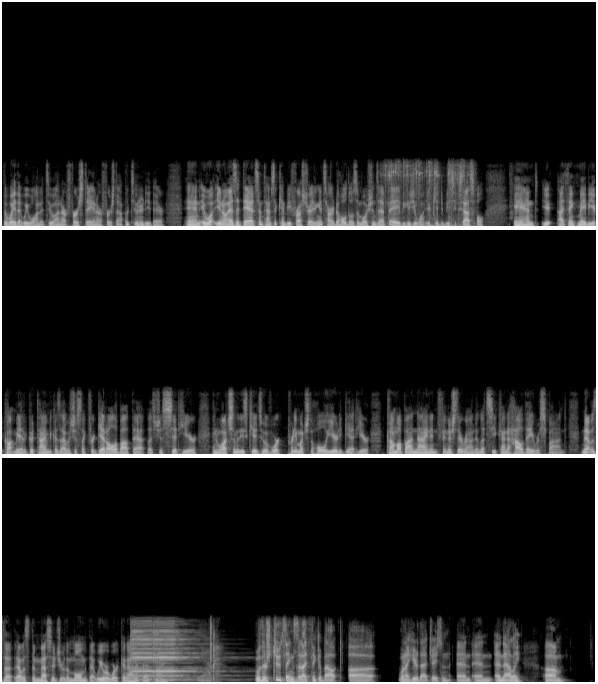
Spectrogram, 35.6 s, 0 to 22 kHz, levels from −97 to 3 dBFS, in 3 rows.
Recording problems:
high frequencies cut off; noticeable; nothing above 6 kHz
jangling keys; faint; from 7.5 to 9.5 s; peak 10 dB below the speech
alarm; loud; from 26 to 28 s; peak 3 dB above the speech

